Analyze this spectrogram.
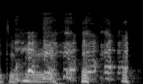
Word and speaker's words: Tipperary: She's from Tipperary, if I said that right. You did say it right. Yes, you did say Tipperary.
